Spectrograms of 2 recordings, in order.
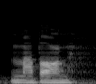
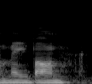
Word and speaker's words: Mabon: ostara baltain litha lunasar mabon or maybon depends how you say it and uh sarwin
